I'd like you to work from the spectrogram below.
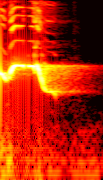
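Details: Black-naped oriole singing energetically, offered as a lure to get reluctant orioles calling: one short, loud, flute-like whistle that holds level and slides down at the end.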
